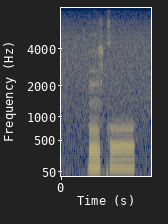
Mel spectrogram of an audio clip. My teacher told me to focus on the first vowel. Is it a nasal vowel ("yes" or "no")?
yes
